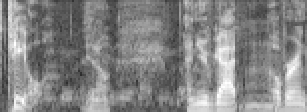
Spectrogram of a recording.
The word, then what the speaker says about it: Teal: You look at the girls from Newman, they pronounce spelled the very same way, but they pronounce it Teal. And I didn't think about it. The first time I did a Thiele girl from Newman, I'm pronouncing it Thiele. Gotcha. And their dad came down and said, no, it's Teal, And you've got over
